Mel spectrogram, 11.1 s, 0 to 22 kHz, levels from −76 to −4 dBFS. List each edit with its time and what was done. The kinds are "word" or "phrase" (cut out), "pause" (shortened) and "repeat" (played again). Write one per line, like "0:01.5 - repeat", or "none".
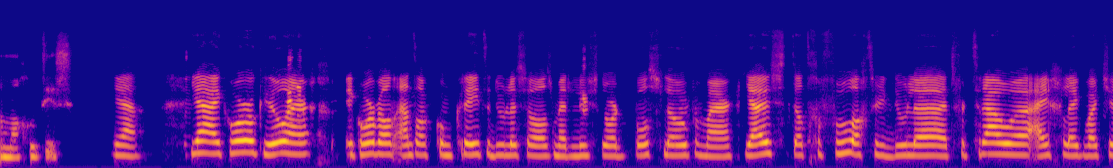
0:03.4 - pause
0:07.4 - pause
